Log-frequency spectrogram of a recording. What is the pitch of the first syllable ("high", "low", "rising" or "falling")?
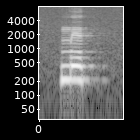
low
